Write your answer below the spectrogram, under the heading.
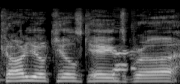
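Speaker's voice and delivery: slow, lunkheaded put-on gym bro drawl. Voicing the imagined roommate as a gym bro: put-on gym bro voice. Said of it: "that's what I'm kind of imagining with this guy".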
